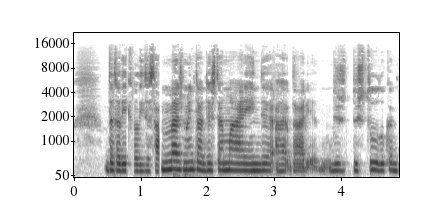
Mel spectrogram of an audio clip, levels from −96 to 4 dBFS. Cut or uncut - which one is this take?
cut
